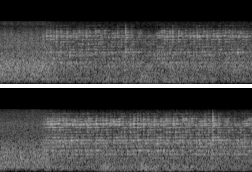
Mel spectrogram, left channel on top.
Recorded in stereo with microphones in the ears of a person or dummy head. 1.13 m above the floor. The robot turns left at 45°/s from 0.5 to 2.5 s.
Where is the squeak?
I don't hear a squeak.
